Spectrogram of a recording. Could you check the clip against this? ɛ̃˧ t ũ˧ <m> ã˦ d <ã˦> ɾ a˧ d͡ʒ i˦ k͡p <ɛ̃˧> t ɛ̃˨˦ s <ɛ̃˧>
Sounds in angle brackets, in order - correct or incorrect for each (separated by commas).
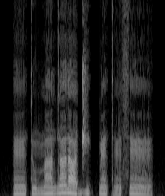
correct, correct, incorrect, incorrect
